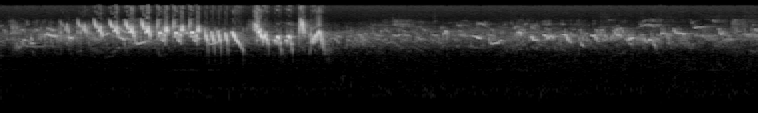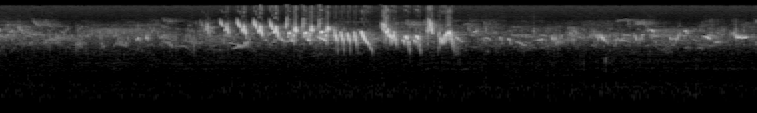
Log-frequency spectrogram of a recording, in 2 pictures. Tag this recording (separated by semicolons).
chaffinch; ambiance; pinzon; field-recording; birds; nature; spring; south-spain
